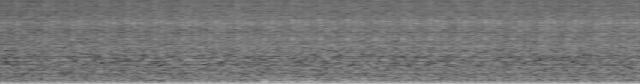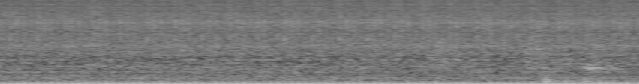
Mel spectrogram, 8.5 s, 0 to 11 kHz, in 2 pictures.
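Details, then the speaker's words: Toyota Etios Cross 1.5, 110k km, engine running: steady deep drone from the tank area under the car, with crackling reported; electric fuel pump straining through a clogged internal pre-filter, fixed by replacing the pre-filter. "então ela como é que tá provavelmente e na pode estar obstruído gerando esse vai vim danado combustível"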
